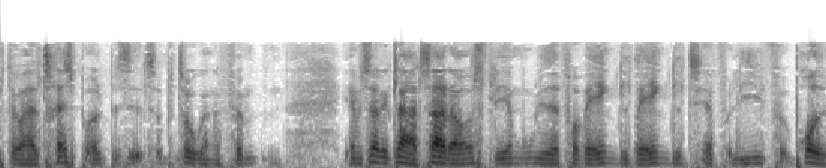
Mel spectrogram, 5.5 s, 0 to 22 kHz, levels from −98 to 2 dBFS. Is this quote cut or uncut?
cut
